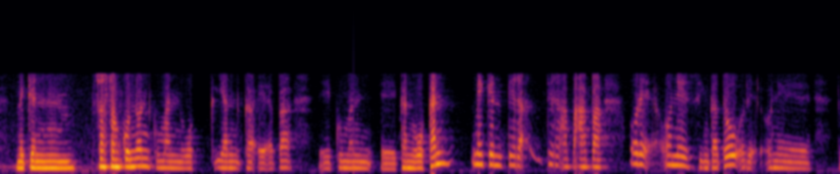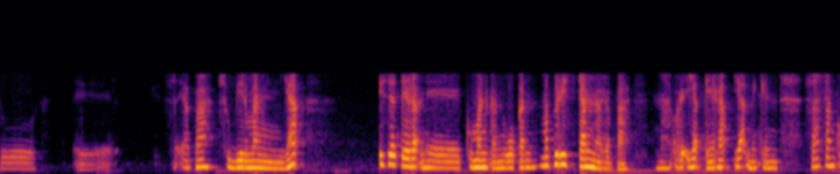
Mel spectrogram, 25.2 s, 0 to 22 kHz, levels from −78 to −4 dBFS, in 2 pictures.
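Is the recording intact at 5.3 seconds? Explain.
No. At 5.31 s there is a small jump as roughly 10 ms of speech goes missing, likely a dropped buffer (overrun) that spliced the surrounding audio together. Throughout, including this moment, heavy 4-bit ADPCM compression at 32 kbps adds gritty, level-following hiss.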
